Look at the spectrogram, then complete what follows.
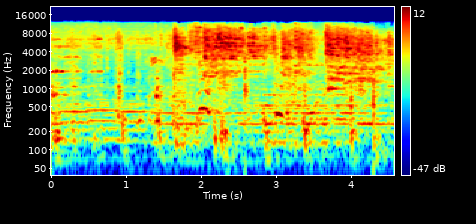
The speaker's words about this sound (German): Wieso hast du die Fensterscheibe zerschlagen?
